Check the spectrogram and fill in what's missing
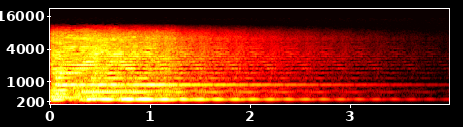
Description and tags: Industrial Bow
A digital bow noise made in fl studio 12
horror, sci-fi, alien, industrial, texture, dark, drone, pad, stringed, soundesign, fx, creepy, bow, horn, effect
